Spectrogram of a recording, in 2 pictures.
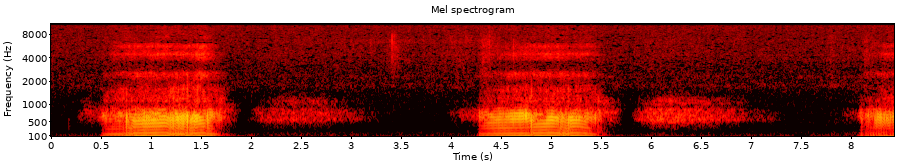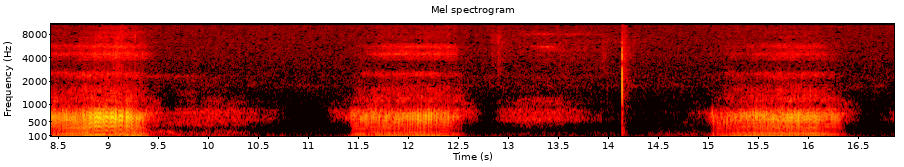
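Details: Loud, rattling snores on each breath in, with quieter breaths out between, about 16 breaths a minute; snoring, recorded as an ASMR clip alongside teeth-grinding tags.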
